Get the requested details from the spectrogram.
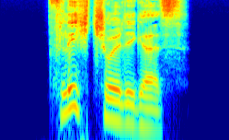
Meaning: strong/mixed nominative/accusative neuter singular of pflichtschuldig
- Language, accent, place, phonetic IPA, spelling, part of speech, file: German, Germany, Berlin, [ˈp͡flɪçtˌʃʊldɪɡəs], pflichtschuldiges, adjective, De-pflichtschuldiges.ogg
